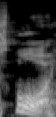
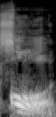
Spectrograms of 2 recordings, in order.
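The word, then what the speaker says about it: Spoor: Spore. Yeah, it's like Spore.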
